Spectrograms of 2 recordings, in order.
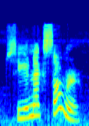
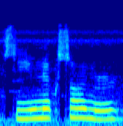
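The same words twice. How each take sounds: First: Said in the usual way. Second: Very soft, subdued farewell; hushed goodbye. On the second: Acted. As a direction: say it back quietly, almost to yourself. Subdued goodbye between children. (mahinang pamamaalam)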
